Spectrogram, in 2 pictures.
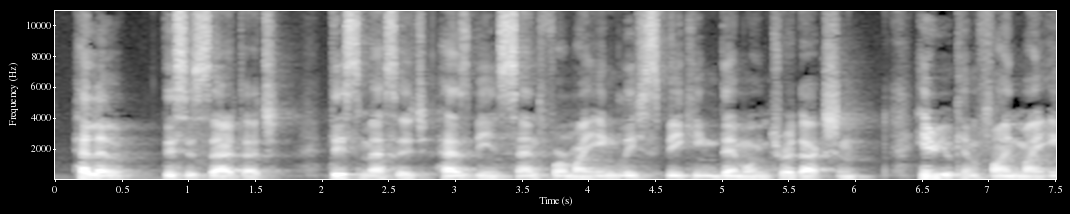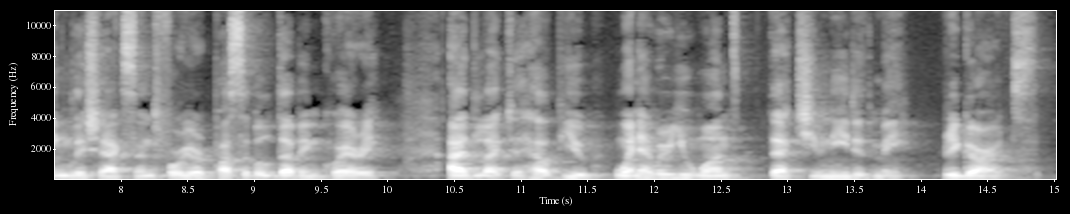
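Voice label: Turkish English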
